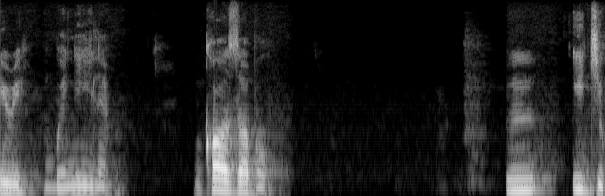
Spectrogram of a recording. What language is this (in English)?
Igbo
